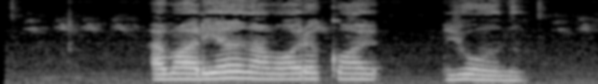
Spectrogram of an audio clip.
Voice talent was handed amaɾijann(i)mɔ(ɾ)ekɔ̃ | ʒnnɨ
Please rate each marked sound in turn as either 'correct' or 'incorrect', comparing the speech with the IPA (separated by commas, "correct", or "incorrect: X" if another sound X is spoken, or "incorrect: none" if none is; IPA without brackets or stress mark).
incorrect: a, correct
